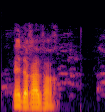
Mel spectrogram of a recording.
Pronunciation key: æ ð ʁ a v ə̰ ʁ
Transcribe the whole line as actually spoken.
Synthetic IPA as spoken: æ ð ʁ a v ə̰ ʁ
